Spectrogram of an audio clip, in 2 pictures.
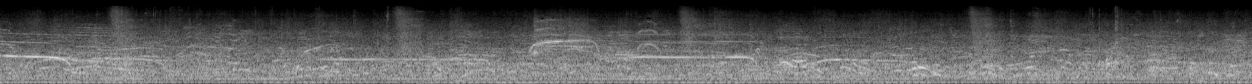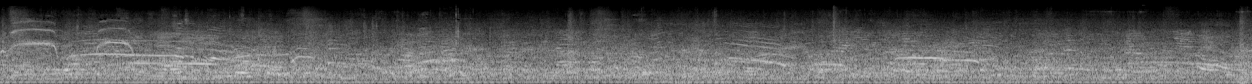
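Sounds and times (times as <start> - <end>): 
carnival fair ambience: 0.0 - 25.0.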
